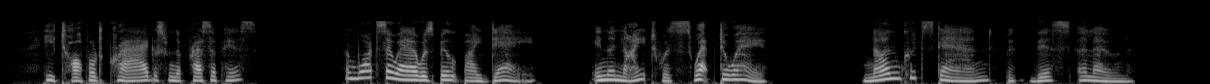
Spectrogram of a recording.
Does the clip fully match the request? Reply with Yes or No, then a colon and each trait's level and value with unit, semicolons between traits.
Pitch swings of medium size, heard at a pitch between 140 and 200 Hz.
Yes: average, 4.5 semitones; medium, 185 Hz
